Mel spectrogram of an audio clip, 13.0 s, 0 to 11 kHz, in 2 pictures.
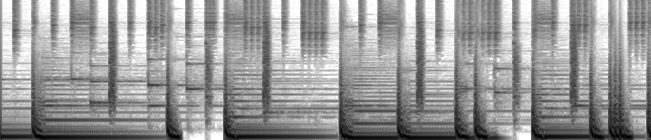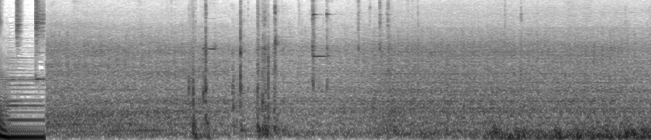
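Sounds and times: vehicle engine and traffic noise: 0:06.9 - 0:13.0.

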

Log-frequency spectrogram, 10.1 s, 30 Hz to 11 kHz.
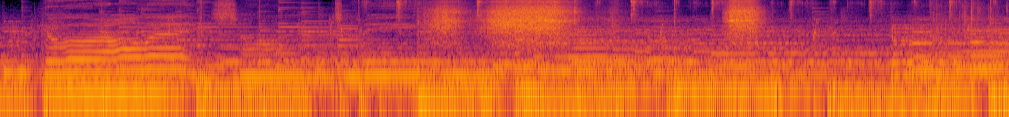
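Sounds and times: gentle background song: 0:00.0 - 0:10.0
fabric curtains swishing shut: 0:04.2 - 0:06.3.

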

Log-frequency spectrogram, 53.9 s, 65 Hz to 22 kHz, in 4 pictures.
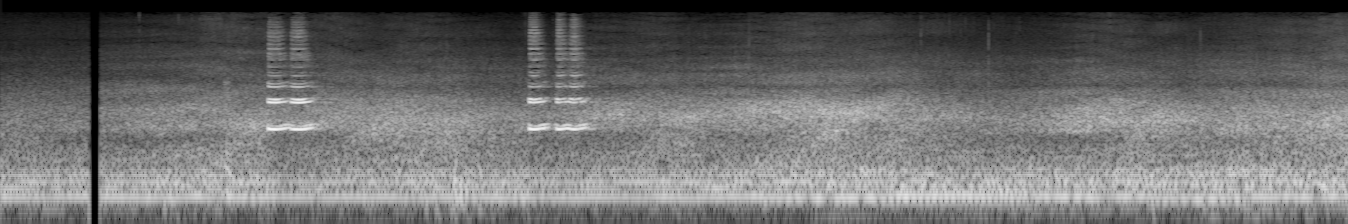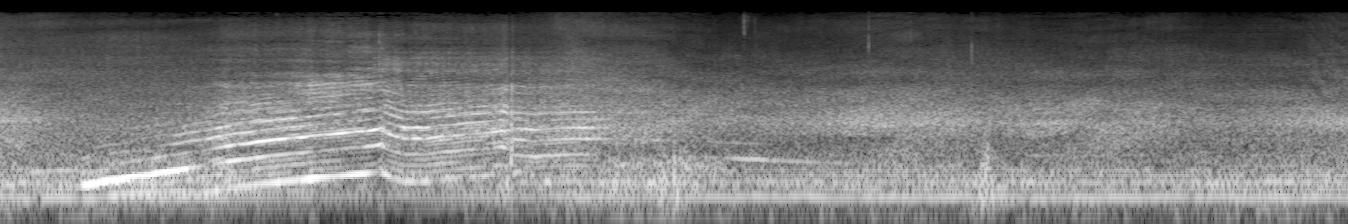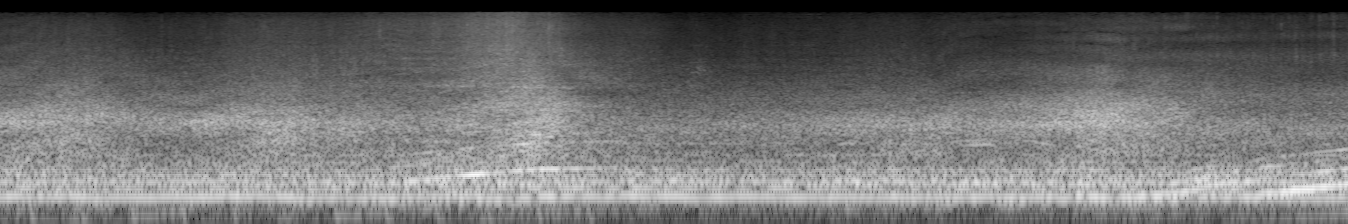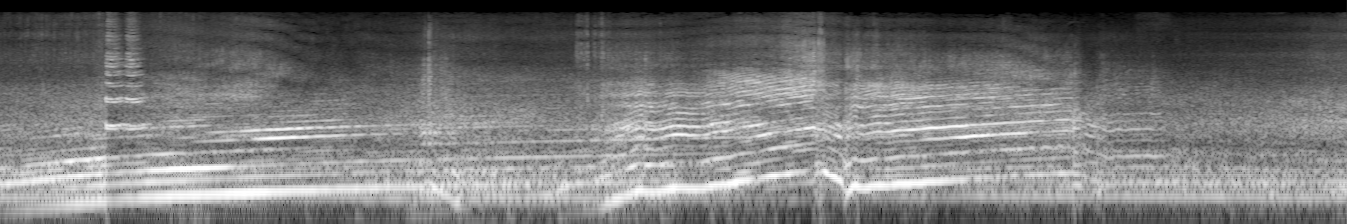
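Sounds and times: cars passing: 0:00.0 - 0:53.9
road noise: 0:00.0 - 0:53.9
sports cars accelerating: 0:10.4 - 0:33.4, 0:37.1 - 0:53.9.

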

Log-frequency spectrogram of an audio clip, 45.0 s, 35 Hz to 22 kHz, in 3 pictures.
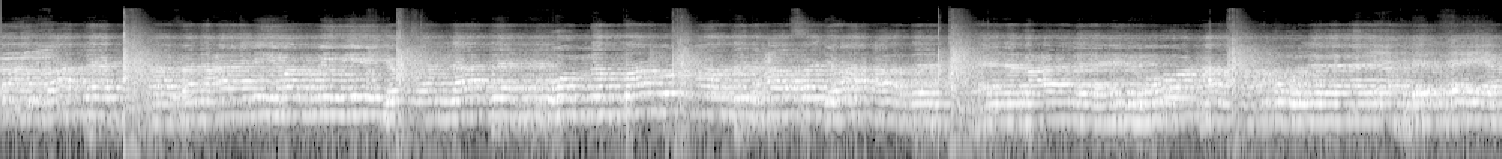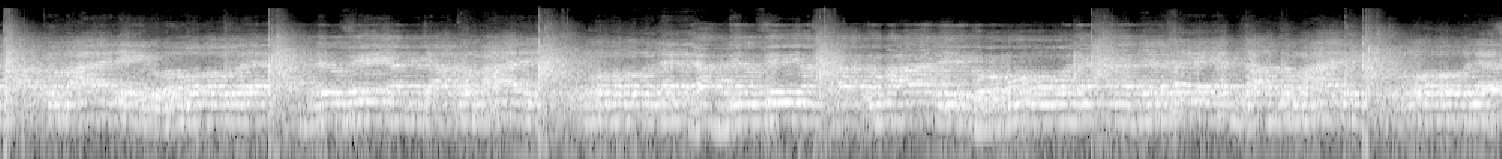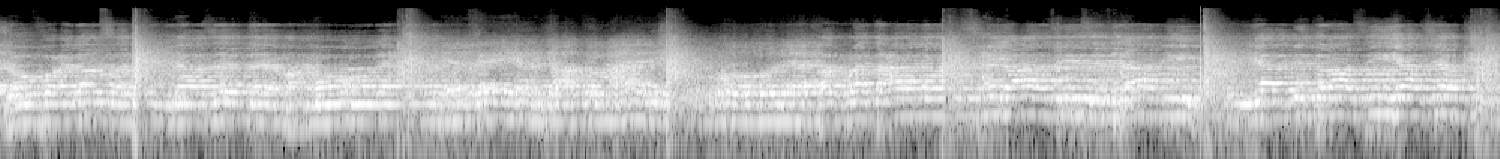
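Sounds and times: man chanting a lament: 0:00.0 - 0:45.0
voices singing in chorus: 0:00.0 - 0:45.0
sharp percussive hits: 0:01.1 - 0:01.8, 0:06.7 - 0:07.3, 0:09.3 - 0:10.0, 0:12.2 - 0:12.8, 0:14.9 - 0:15.5, 0:17.6 - 0:18.2, 0:20.4 - 0:20.9, 0:23.1 - 0:23.8, 0:25.6 - 0:26.4, 0:28.4 - 0:29.1, 0:31.3 - 0:31.9, 0:33.8 - 0:34.5, 0:36.6 - 0:37.2, 0:42.0 - 0:42.5, 0:44.6 - 0:45.0
hand slapping chest: 0:01.2 - 0:01.6, 0:04.0 - 0:04.2, 0:06.7 - 0:07.0, 0:09.4 - 0:09.8, 0:12.3 - 0:12.6, 0:15.0 - 0:15.4, 0:17.7 - 0:18.0, 0:20.4 - 0:20.8, 0:23.1 - 0:23.4, 0:25.9 - 0:26.2, 0:28.4 - 0:29.0, 0:31.3 - 0:31.7, 0:33.9 - 0:34.3, 0:36.6 - 0:37.0, 0:39.4 - 0:39.7, 0:42.0 - 0:42.4, 0:44.8 - 0:45.0.

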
